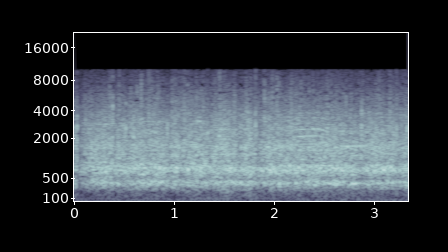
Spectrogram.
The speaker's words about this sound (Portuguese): Olha o que lembrado foi no o barulho que a torcida fazia, né? E ainda já era anos 90, hein?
